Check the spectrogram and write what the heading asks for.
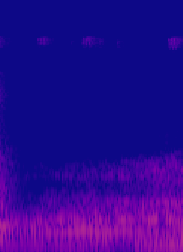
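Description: Quiet room tone: a low steady hum with a faint, high-pitched trill that comes and goes several times.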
